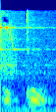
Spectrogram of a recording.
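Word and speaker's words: ಉಕ್ಕು: Actual pronunciation है उक्कू. Europeans ने boots बना दिया.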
